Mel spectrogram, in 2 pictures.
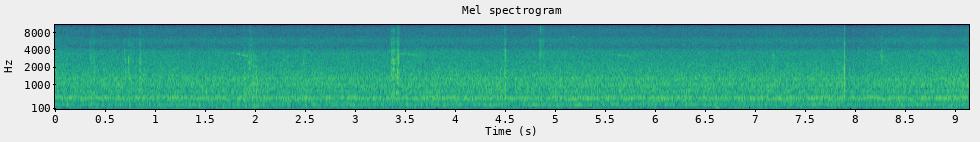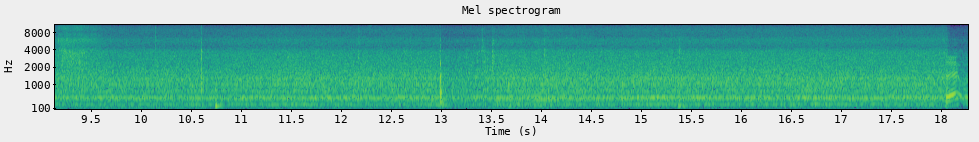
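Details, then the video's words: Swarming honeybees that escaped their hive and are being collected next door keep up a loud, even drone of many wingbeats, with scattered faint ticks over the constant hum. "My Bees Swarmed!"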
